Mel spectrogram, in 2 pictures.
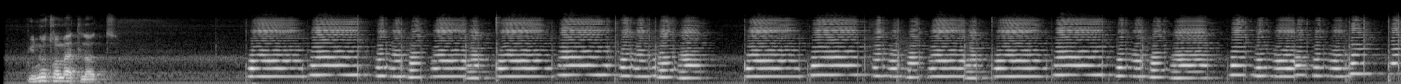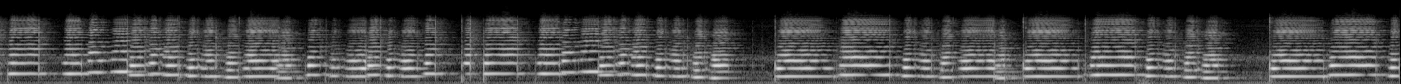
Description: danse : matelote
airs de danse à l'accordéon diatonique
Pièce musicale inédite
